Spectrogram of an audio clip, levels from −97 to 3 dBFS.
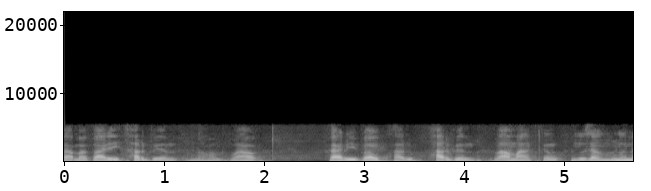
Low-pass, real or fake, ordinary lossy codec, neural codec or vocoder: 5.4 kHz; fake; none; codec, 16 kHz, 1 kbps, FunCodec, trained on LibriTTS, 50 frames a second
